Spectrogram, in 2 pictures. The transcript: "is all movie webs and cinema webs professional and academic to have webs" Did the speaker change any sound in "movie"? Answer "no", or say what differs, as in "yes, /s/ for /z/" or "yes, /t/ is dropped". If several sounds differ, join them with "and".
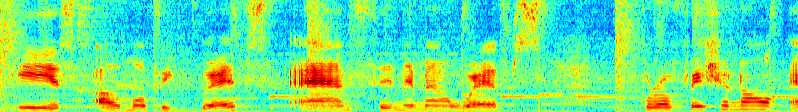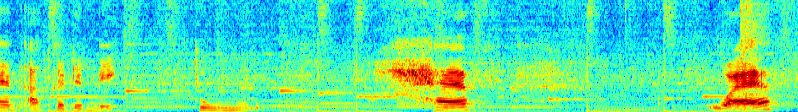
yes, /f/ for /v/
